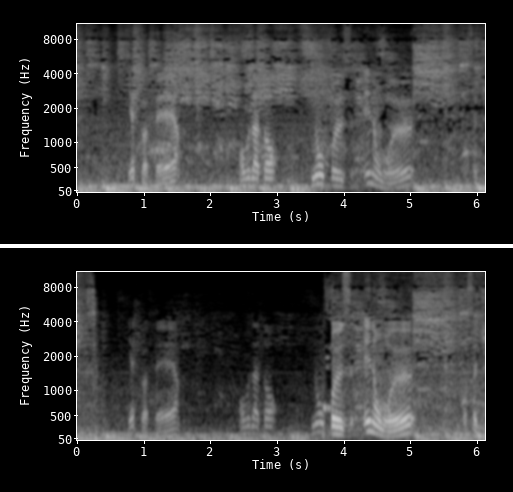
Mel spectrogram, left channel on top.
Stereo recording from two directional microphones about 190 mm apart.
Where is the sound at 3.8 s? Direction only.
35° right (ahead or behind).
